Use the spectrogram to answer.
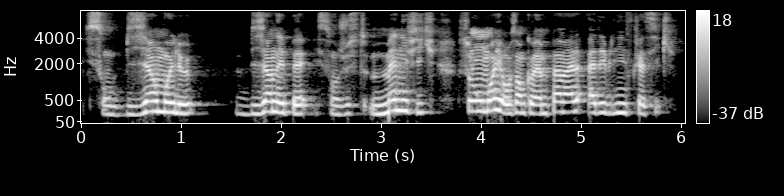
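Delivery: talking while chewing; words round a mouthful; mouth full. Real, not acted. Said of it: "Je parle la bouche pleine".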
